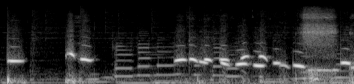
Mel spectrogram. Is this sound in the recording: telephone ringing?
no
